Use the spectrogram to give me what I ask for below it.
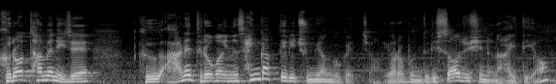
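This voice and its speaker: A man's fairly high voice with very wide pitch swings, a fairly quick pace, audible room echo and music in the background. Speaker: teacher. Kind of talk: lecture. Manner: halting, many fillers.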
